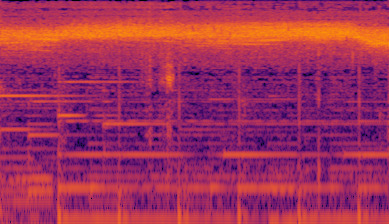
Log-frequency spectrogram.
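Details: Cricket calling at Dawaipani, a cold, high-altitude village in Darjeeling district, North Bengal, India: a continuous, shrill high-pitched trill holds throughout, with background music and soft knocks underneath.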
